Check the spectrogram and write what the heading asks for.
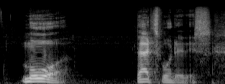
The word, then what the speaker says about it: Mooer: of the name it's more like no more no it's more that's what it is like you know you want more but spelled in a funny way those Chinese people they're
